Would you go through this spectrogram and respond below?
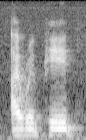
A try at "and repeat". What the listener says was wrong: And repeat, it's the opposite issue actually. So in Pete, it should be a E sound, like a close, like basically tipo E the Portuguese, a very close or closed, whatever you want to call it, vowel sound. And you did a little more like Pit, where I would say Pete.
